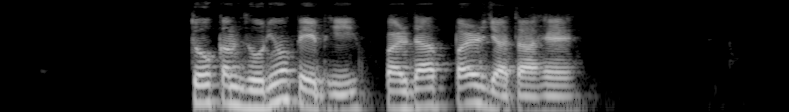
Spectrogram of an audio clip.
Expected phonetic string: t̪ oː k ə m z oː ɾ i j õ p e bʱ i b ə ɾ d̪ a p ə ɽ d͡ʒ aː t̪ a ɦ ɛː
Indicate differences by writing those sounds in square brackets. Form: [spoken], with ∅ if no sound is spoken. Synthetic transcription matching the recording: t̪ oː k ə m z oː ɾ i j õ p e bʱ i [p] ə ɾ d̪ a p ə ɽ d͡ʒ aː t̪ a ɦ ɛː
